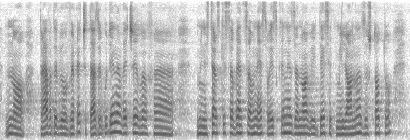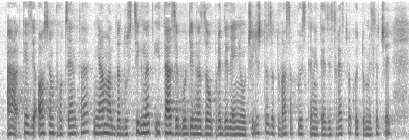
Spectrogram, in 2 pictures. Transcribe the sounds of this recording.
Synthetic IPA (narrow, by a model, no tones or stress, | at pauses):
not̪ɾʲavəd̪ɐviʊvɛɾʲʔət͡ʃɛt̪aziɡod̪inəvɛt͡ʃɛvəf | minist̪ɛɾskʲiəsɐvɛt̪səvnɛsɛlˠiskənɛzɐnɔvid̪ɛsɛt̪milʲiɔnəzɐʃt̪ɔt̪o | t̪ɛziʔɔsɛmpɾot̪sɛnt̪ənʲaməd̪ɐd̪ost̪iɡnət̪it̪aziɡod̪inəzɐopɾɛd̪ɛlɛniʊt͡ʃiliʃt̪əzɐt̪ovasəpoiskənit̪ɛzisɾɛt̪st̪vəkoit̪ʊmislʲət͡ʃɛ̰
